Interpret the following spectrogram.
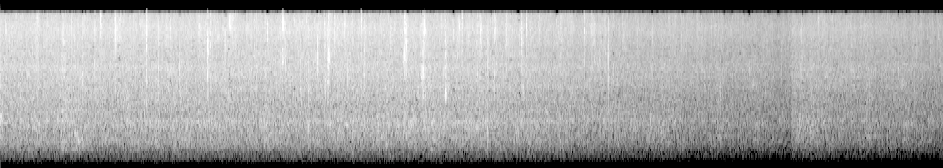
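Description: Faint, steady rain with scattered drop ticks, slowly fading out over the last few seconds.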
